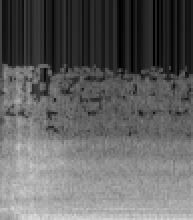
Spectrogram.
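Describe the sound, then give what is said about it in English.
Motorcycle engines of military veterans' motorcycles, the North Dakota State Chapter known as the Frozen Chosen, rumble loudly and steadily, a continuous idling growl with a throaty low pulse and a broad roar on top, and no voices. “And for years, they have braved the elements and rode their motorcycles to Castleton and back to earn the patch.”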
